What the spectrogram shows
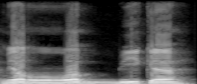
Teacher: biduni gunah Idam tanpa disertai dengan gunah berarti hanya idamnya saja Idam itu memasukkan maka masukkan Nun ke ro sehingga suara nunnya hilang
